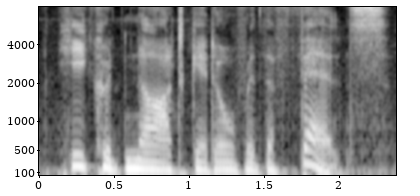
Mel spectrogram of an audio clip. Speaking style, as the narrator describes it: Topaz says

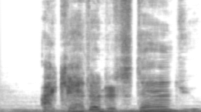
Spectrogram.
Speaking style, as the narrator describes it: I whispered in horror

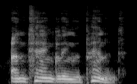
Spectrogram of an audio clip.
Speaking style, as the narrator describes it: he gasped

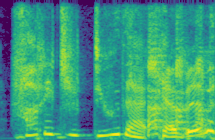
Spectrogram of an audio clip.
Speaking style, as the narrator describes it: He whispered

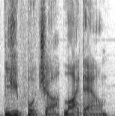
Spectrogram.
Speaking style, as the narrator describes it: whispered in his ear

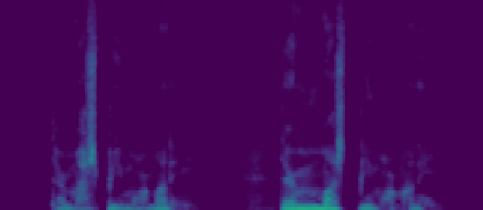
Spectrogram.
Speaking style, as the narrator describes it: a voice would start whispering

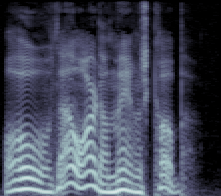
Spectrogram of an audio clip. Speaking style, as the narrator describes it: said the Black Panther, very tenderly

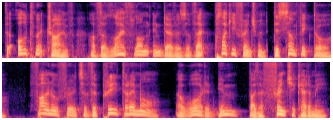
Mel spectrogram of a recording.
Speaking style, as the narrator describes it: exclaimed

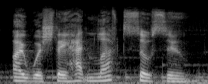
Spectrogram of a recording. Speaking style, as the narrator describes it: Haru said

